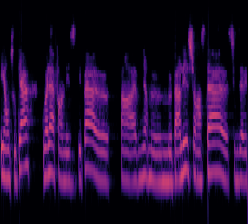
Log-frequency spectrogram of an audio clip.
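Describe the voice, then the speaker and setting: The pace is fairly quick. The speaker has a plain, everyday voice. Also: woman. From rural France. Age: 20s. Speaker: yoga entrepreneur, online yoga platform founder. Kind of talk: casual interview.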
